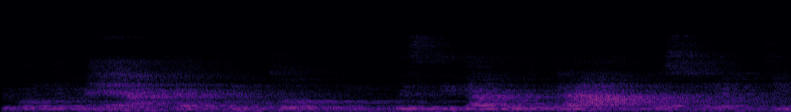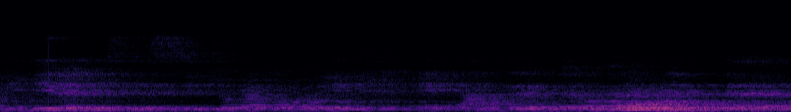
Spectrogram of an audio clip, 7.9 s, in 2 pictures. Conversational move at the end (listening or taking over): listening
